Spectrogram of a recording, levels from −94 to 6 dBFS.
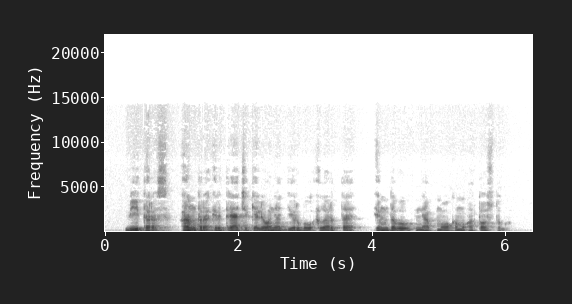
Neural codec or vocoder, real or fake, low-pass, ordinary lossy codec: vocoder, 44.1 kHz, 128 mel bands every 512 samples, BigVGAN v2; fake; 14.4 kHz; MP3, 64 kbps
